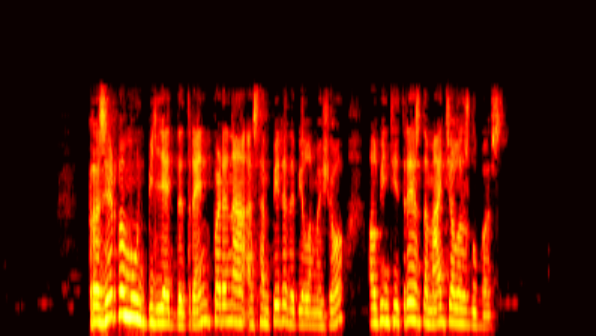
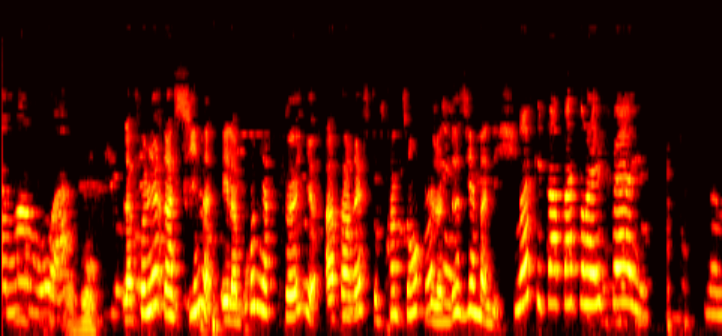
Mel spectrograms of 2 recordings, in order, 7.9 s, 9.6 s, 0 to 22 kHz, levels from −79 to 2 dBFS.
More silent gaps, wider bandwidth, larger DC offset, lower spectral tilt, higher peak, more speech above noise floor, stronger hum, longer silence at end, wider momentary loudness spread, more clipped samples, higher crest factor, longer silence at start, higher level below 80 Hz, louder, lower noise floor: neither; about the same, 7.8 kHz vs 7.8 kHz; neither; about the same, -5 dB/octave vs -5 dB/octave; about the same, 0 dBFS vs 0 dBFS; first, 60 dB vs 28 dB; neither; first, 1.25 s vs 0 s; about the same, 12 LU vs 10 LU; neither; about the same, 18 dB vs 16 dB; first, 1.2 s vs 0 s; about the same, -56 dBFS vs -60 dBFS; about the same, -17 LUFS vs -15 LUFS; first, -77 dBFS vs -43 dBFS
